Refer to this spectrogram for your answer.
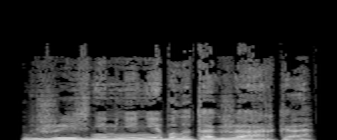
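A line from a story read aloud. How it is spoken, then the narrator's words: Nasal voice. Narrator (Russian): прогнусавил Скрам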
